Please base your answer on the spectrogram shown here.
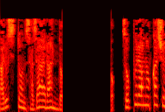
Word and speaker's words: サザーランド: 出身のソプラノ歌手なお生の発音は最初のさにイントネーションを置いたサザーランドが適切であるがここでは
